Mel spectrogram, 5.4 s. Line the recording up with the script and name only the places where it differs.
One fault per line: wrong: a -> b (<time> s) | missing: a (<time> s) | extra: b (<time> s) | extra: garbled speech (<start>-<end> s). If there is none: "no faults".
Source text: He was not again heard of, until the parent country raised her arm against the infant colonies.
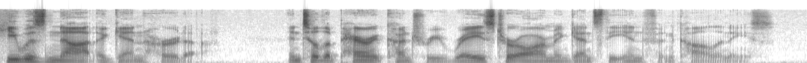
no faults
